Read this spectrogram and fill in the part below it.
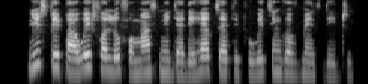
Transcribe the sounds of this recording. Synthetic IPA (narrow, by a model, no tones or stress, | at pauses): njuspepawefɔlofɔmasmidiadeɦɛlp̚tʰɛlpipʰulwetĩnɡɔvamɛ̃ntdedu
